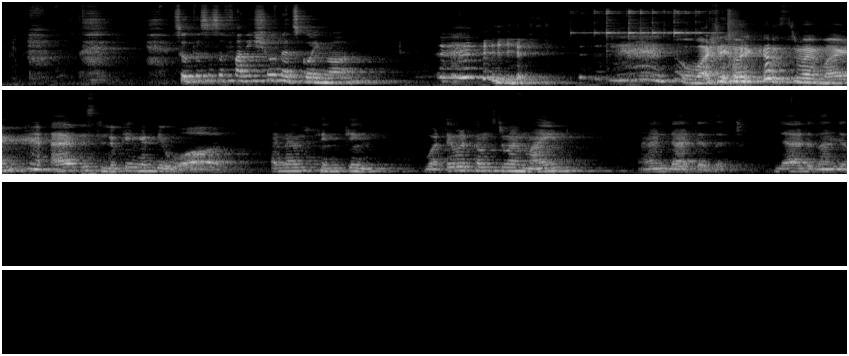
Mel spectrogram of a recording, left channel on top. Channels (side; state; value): right; silent; 58 dB below the other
